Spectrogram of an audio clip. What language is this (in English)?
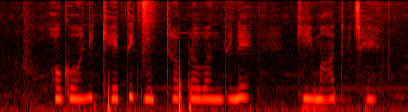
Magahi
